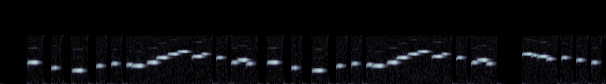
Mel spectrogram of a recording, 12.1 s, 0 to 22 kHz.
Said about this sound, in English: There was even the idea to have him whistle the World 1-1 theme from Super Mario Bros. as content was loading.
